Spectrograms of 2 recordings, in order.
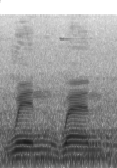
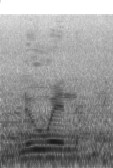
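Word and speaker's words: Nguyễn: the famous Yuren Hu walking street or if you anglicize the name it's Wen New Yen Newin. People all pronounce that um last name or family name differently depending on like their preference. The only true way to say it is the Vietnamese way.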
